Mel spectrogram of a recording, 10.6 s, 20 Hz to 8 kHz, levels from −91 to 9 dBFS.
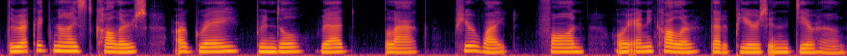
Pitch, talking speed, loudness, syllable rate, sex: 185 Hz, 110 wpm, -17 LUFS, 3.6 syllables/s, female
